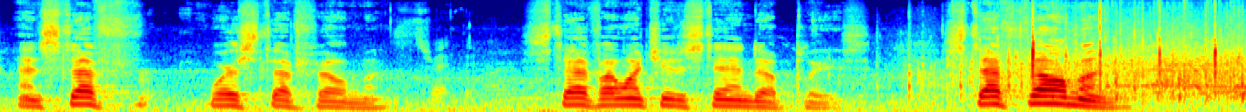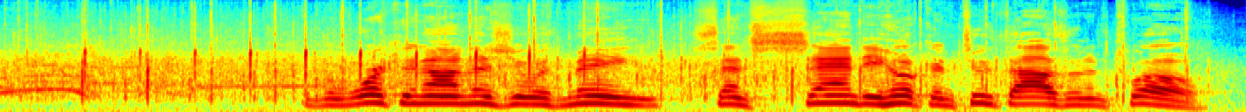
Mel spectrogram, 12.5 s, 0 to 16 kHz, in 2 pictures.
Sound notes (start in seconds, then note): 6.6 applause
